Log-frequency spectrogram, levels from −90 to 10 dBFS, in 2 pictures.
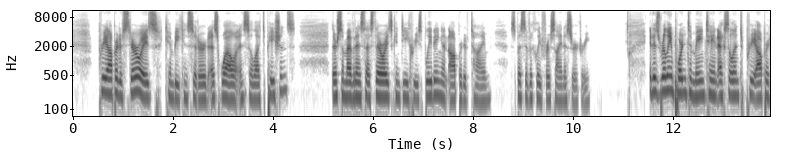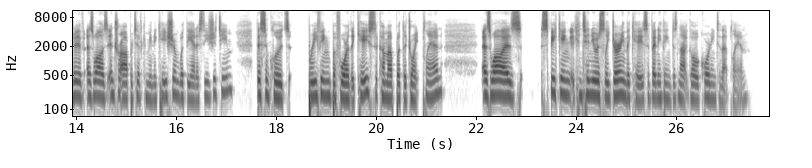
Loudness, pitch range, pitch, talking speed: -25 LUFS, 165-200 Hz, 180 Hz, 155 wpm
